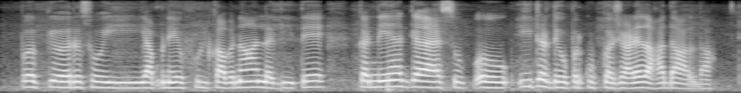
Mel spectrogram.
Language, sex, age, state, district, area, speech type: Dogri, female, 30-45, Jammu and Kashmir, Reasi, rural, spontaneous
